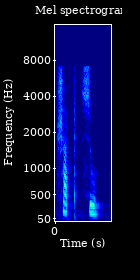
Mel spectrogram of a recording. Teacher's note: in front of an unvoiced consonant, namely in front of su, the sh appears as the unvoiced consonant t, so we get shat su.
